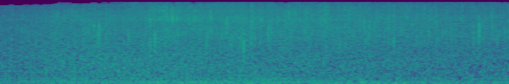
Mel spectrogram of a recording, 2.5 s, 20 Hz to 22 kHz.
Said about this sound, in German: Nueva Bellavista steht unter Wasser. Die Chocó-Region ist die regenreichste auf dem ganzen Kontinent. Die Chocanos sind längst abgehärtet. Es regnet hier 12.000 Millimeter pro Jahr, dreimal mehr als am Amazonas.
